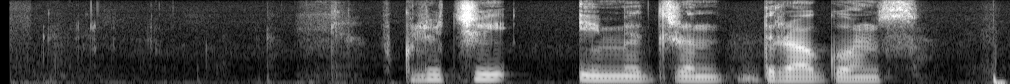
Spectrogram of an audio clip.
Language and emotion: Russian, neutral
